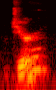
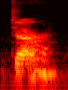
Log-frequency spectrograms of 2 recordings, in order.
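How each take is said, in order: First: Jira said "JEER-uh"; first pronunciation option. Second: Jira said "JAI-ruh"; alternative pronunciation. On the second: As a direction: say Jira with a long i, rhyming with Myra. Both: Shown as a demonstration. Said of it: "Is it Jira or Jira".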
